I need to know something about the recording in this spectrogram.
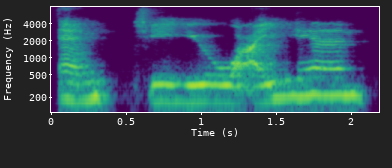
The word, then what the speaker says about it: Nguyen: And like I always just like try to correct them, be like it's Nguyen, like try to pronounce the Y more so they understand.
